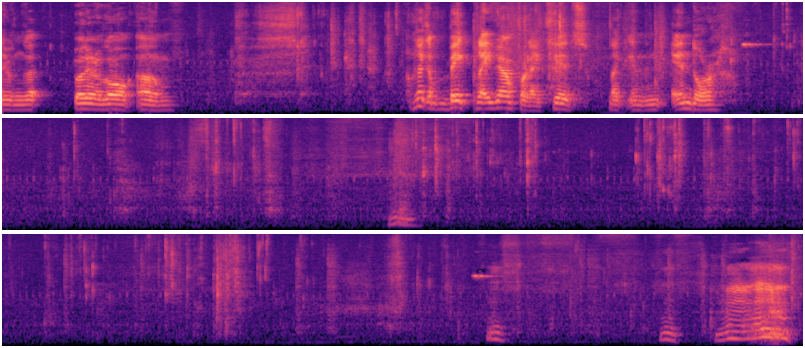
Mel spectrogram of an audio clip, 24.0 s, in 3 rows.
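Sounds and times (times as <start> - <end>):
person chewing: 7.4 - 24.0.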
